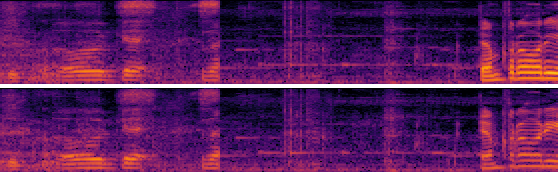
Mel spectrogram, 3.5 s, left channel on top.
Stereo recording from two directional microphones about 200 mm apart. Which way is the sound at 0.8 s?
25° left (ahead or behind).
